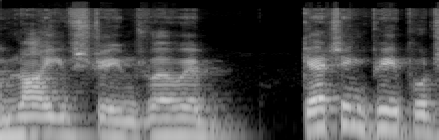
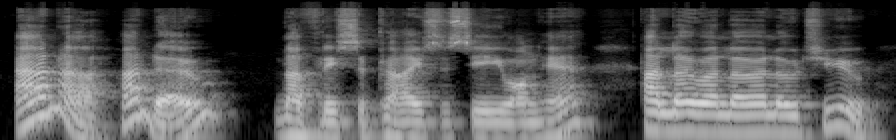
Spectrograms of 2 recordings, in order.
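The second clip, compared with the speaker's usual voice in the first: ordinary talk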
